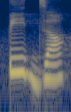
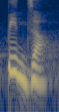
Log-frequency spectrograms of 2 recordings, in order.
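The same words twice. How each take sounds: The two takes are said the same way.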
